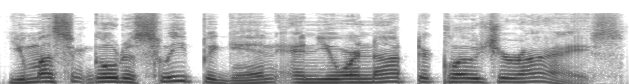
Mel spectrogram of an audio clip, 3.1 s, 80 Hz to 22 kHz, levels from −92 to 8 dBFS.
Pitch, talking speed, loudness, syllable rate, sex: 165 Hz, 265 wpm, -17 LUFS, 5.6 syllables/s, male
